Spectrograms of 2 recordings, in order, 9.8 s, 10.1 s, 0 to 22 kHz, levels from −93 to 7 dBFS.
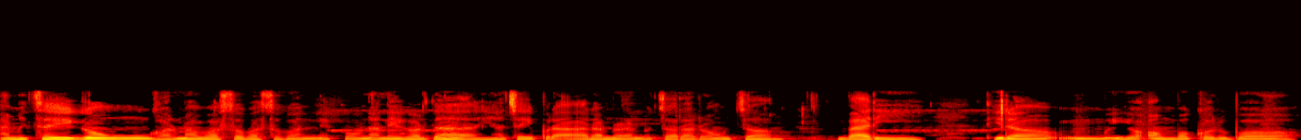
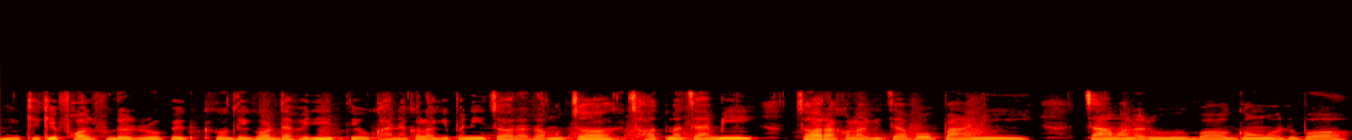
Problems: background conversations at intervals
